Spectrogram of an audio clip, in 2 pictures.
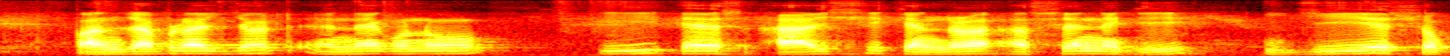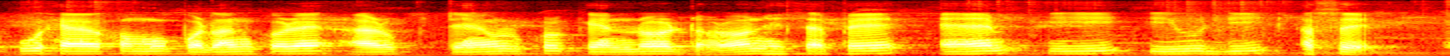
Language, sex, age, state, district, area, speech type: Assamese, male, 60+, Assam, Golaghat, urban, read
